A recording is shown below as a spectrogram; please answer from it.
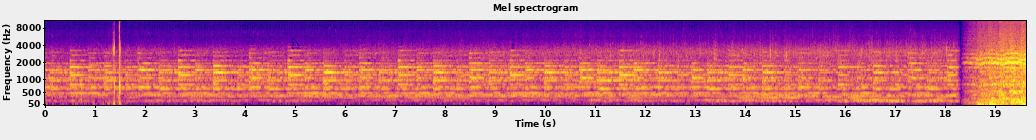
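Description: Church bells ringing continuously, many overlapping tones that pulse and sustain. There is a brief click about a second and a half in.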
